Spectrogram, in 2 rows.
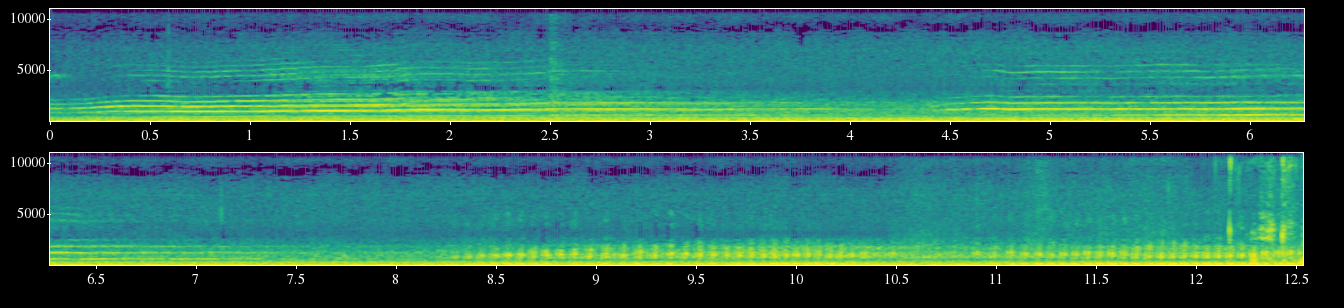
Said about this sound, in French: langue non humaine qui est en fait les baleines à bosse d'Hawaï. Ce qui, ironiquement, serait dingue que les extraterrestres viennent sur Terre pour écouter des baleines et pas nous quand même. Mais bon. On va l'écouter Face 1. Un solo de baleine.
